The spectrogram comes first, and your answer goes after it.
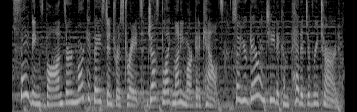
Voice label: Commercial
